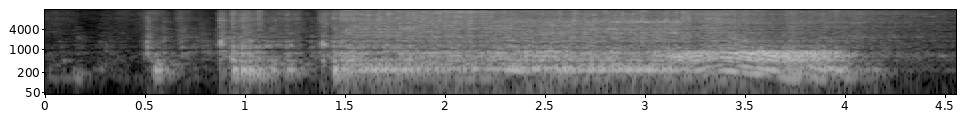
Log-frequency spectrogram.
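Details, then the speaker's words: Stihl MS 180 chainsaw, heavily used by professionals and serviced about two months ago, hard to start: it runs rough and the revs wobble, sag and die as soon as it is taken off choke. The mechanic calls this a clear sign of carburetor malfunction. "Все. Только переводишь с подсоса, сразу глохнет."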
